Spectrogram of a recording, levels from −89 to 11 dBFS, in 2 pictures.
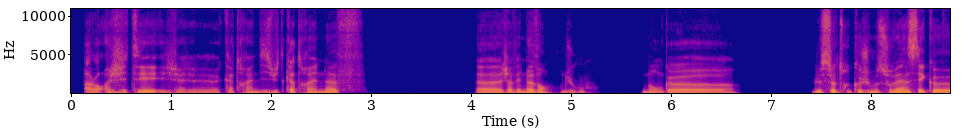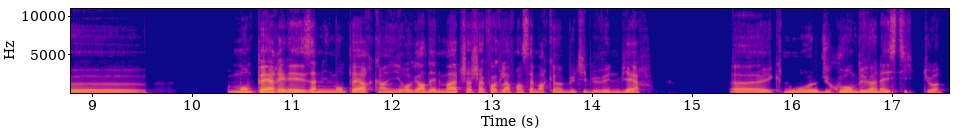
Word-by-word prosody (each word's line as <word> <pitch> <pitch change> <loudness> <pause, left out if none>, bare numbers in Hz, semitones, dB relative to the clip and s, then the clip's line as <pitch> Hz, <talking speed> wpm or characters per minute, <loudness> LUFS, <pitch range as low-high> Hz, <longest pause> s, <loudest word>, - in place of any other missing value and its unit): Alors 115 +3 -3
j'étais 115 +3 -2
je 100 -2 -10
98-89? 115 +5 -5 1.1
Heu, 110 -1 0
j'avais 105 -1 -2
9 120 +2 +2
ans 95 -5 -4
du 100 -1 -9
coup. 95 0 -15 0.5
Donc 105 -1 -6
heu, 95 -1 -1 0.9
le 120 - -2
seul 130 +4 +2
truc 145 - -11
que 135 - 0
je 120 - -6
me 120 - -1
souviens 135 +8 +1
c'est 140 -7 +1
que, - - +1
heu, 105 -3 +1 0.8
mon 130 +1 +2
père 165 +3 +9
et 140 - +7
les 135 -1 +5
amis 140 +2 +1
de - - -2
mon 150 -1 0
père, 155 +1 +3
quand 125 - -4
ils 125 0 -3
regardaient 135 +3 +3
le 140 - -3
match, 150 -1 +2
à - - 0
chaque 125 +1 -3
fois 140 - +1
que - - -12
la 130 - +2
France 140 +1 -7
elle 135 - -2
marquait 125 +2 -4
un 125 - -3
but, 135 +1 -8
ils - - -6
buvaient 115 0 -4
une 115 0 -6
bière, 140 +8 -1 0.8
heu 110 -2 +1
et 105 - -5
que 130 - -11
nous 140 -2 +3
du 120 0 -4
coup 155 +5 +3
on 145 - +5
buvait 130 0 +2
un 130 -1 0
Ice 125 0 -3
Tea, 110 -4 -16
tu - - -8
vois? 105 +6 -4
120 Hz, 210 wpm, -23 LUFS, 105-135 Hz, 1.1 s, père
